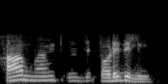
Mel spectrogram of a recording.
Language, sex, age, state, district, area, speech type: Odia, male, 18-30, Odisha, Dhenkanal, rural, conversation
